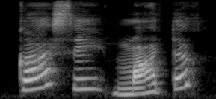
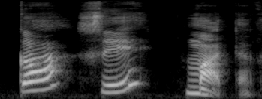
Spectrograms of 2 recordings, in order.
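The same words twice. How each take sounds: First: "का से मा तक" drawn out slowly and pitched up high, each syllable held apart; slow, lifted recital. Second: Said in the usual way. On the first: Shown as a demonstration. Teacher slowly stressing "का से मा तक" for children. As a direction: stretch "का से मा तक" high and slow so the children can follow. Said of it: "बच्चों". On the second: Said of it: "जैसे".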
